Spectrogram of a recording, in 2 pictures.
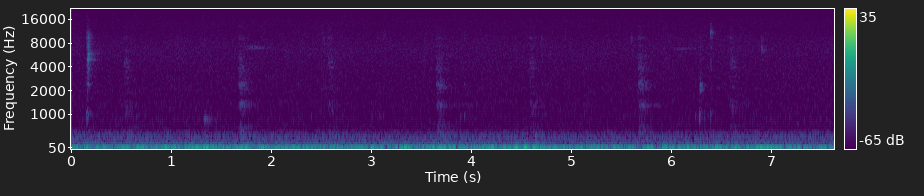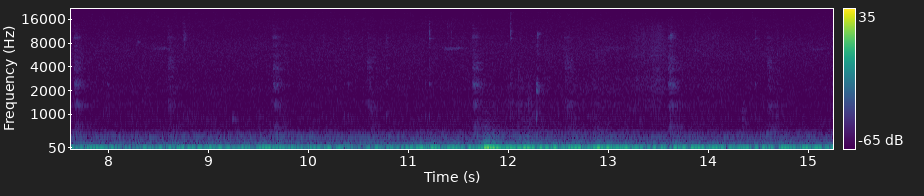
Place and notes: water filter in 3 parts - water filter part 2
Part 2 This is a 2 hour 30 min recording in 3 parts.
The water filter is protagonist with squealing tight throat to lush fat, sonority, while the ensemble ebbs and flows in this rich, bizarre improvisation: the grandfather clock measures; the pressure cooker hisses and sighs; the wind gathers pace to gust and rage; vehicles pass with heavy vibration; the Dunnock attempts song from the rambling rose; the thermostat triggers the freezer’s hum; children burst free to the playground; a boy-racer fancies his speed; rain lashes and funnels from the roof; a plastic bag taunts from its peg on the line, as the wind continues to wuther.
Capturing and filtering rain water for drinking is an improvement on the quality of tap water.
East of England, England, United Kingdom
